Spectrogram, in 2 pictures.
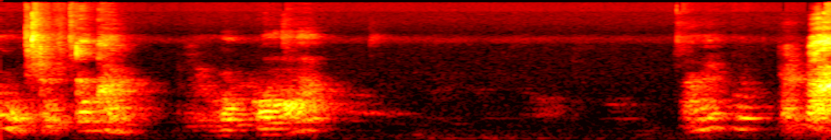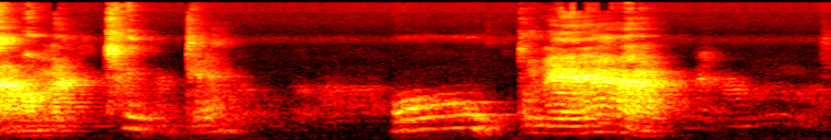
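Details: Pet parrot talking in Korean, meant to say 'ABC', 'subscribe', 'like' and 'thank you'. Short, voice-like phrases come in bursts, with a quiet gap near the middle, and end in a louder, higher, strained-sounding phrase.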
